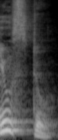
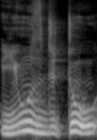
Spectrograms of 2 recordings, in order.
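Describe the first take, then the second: First: The word 'used' ends with a voiceless s-t sound. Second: The word 'used' ends with a voiced z-d sound. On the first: The speaker calls it right. "यू आधा स और ट" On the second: The speaker calls it wrong. "इसको यूज्ड टू नहीं पढ़ना चाहिए, वो गलत प्रोनाउंसिएशन है"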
